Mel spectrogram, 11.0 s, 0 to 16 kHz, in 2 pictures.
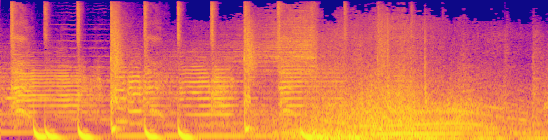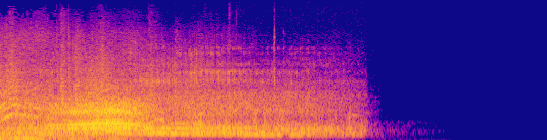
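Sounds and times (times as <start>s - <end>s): deep steady rumble: 2.6s - 9.2s.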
